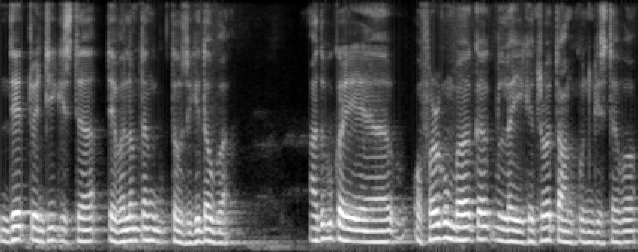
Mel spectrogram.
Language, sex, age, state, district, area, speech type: Manipuri, male, 18-30, Manipur, Thoubal, rural, spontaneous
